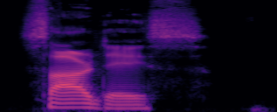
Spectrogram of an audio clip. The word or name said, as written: Sardeis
